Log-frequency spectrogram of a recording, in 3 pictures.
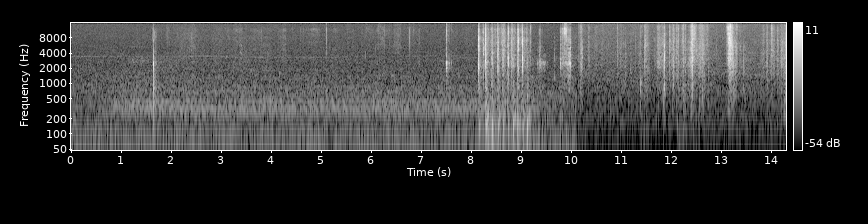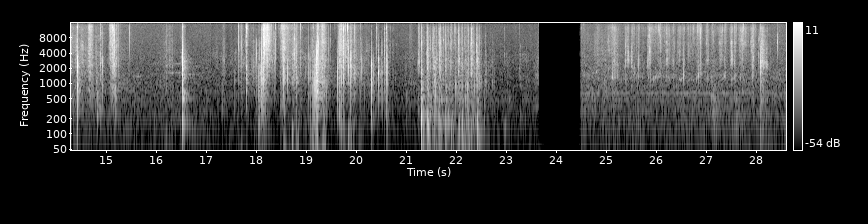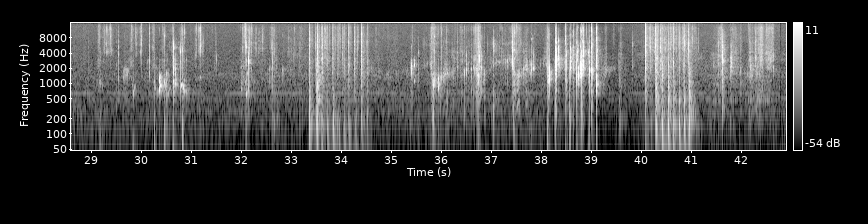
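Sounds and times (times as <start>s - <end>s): toys and packaging crinkling: 8.2s - 16.5s, 17.1s - 23.4s, 24.6s - 30.3s, 32.1s - 42.8s.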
